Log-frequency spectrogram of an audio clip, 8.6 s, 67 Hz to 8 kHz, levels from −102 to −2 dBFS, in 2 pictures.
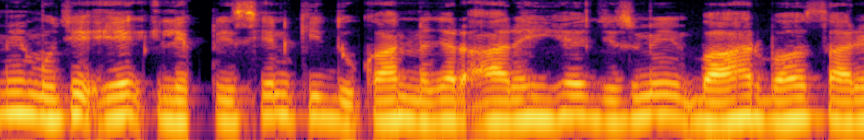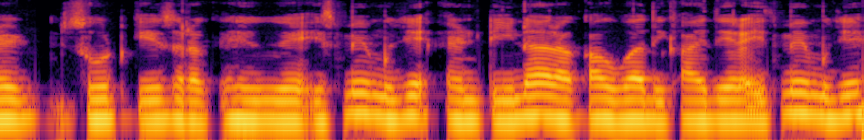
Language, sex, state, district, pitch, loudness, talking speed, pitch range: Hindi, male, Andhra Pradesh, Krishna, 135 Hz, -18 LUFS, 195 wpm, 130-150 Hz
